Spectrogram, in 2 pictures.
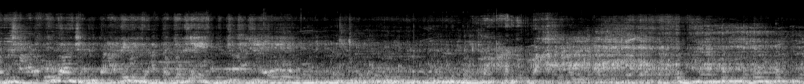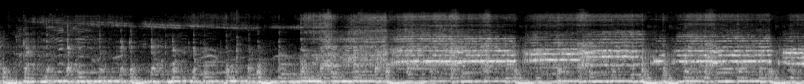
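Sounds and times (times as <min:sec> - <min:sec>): loud bass-heavy dance music: 0:00.0 - 0:16.0.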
